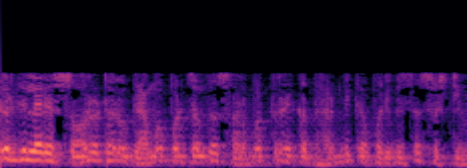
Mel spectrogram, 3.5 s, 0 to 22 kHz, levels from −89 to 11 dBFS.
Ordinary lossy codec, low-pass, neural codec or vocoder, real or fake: none; 3.6 kHz; vocoder, 24 kHz, 100 mel bands, Vocos; fake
